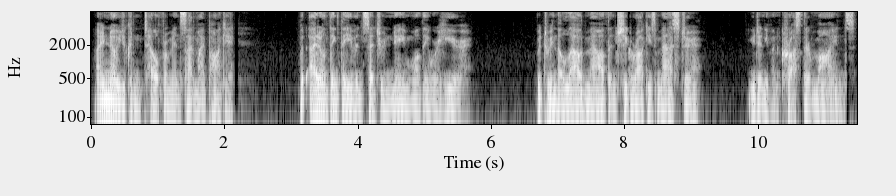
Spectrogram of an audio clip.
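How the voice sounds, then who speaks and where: A man voicing a taunting young male fire villain in an audio roleplay, speaking in a husky, mocking, intimate voice with close whispers. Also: very deep voice, flat delivery, moderate pace, full character voice. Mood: cruel. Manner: mocking, cruelly patient, intimate. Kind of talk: ASMR audio roleplay acting.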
